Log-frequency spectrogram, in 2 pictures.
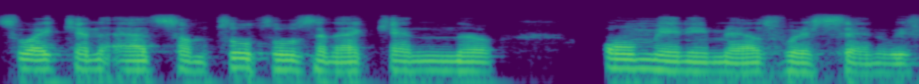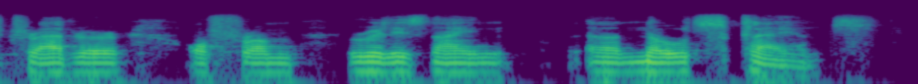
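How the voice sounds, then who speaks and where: In an unremarkable speaking voice, a man talks at a fairly slow pace with a fairly low pitch, fairly even intonation and very even loudness. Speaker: webinar presenter, IT consultant. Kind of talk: technical webinar presentation. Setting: online webinar.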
